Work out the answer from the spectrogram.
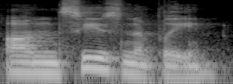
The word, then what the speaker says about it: unseasonably: So both words are stressed on the second syllable.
